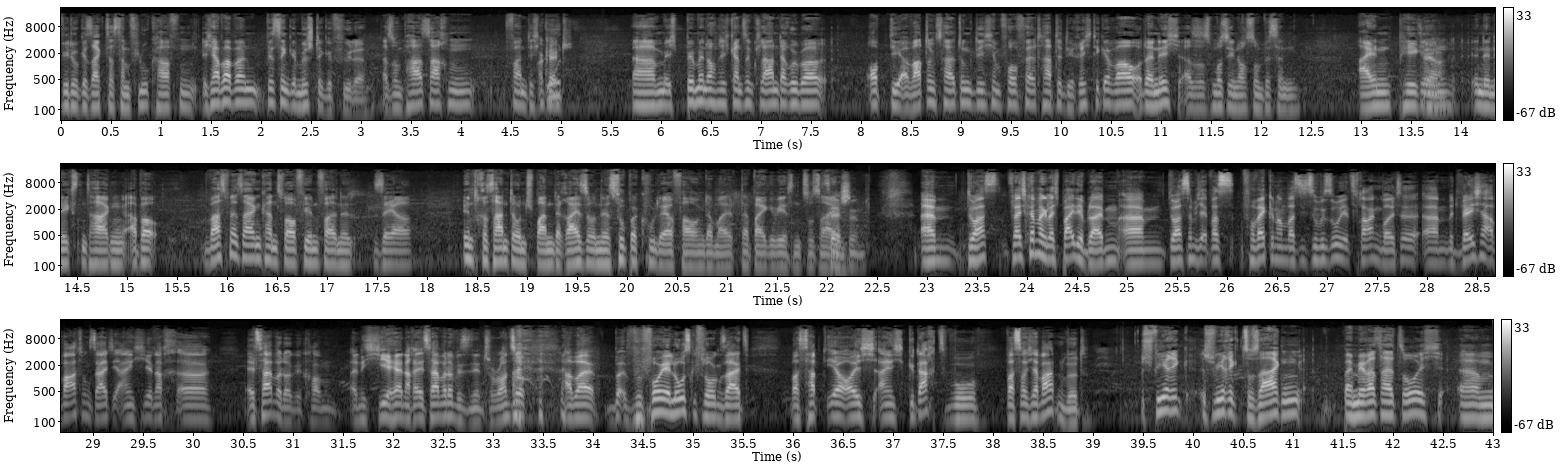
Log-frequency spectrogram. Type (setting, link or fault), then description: setting, busy venue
